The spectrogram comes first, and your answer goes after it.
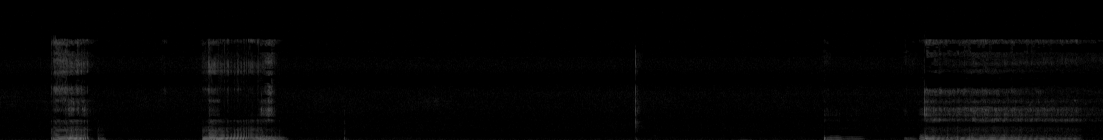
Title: I Don’t Snore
